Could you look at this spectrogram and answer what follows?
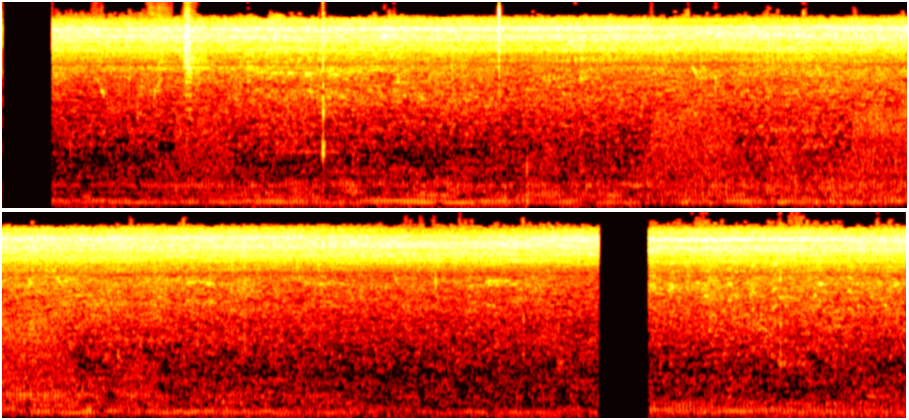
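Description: Steady outdoor background noise: a high hiss over a low hum, with no distinct calls. It cuts out to silence twice for about half a second, once at the very start and once near the end.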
